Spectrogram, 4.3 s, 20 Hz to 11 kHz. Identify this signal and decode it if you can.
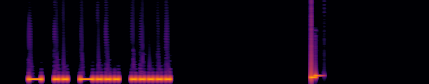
Morse code, heard as a keyed tone, about 28 wpm, 700 Hz. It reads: TIB5
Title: Four Challenging Letter-Number Combinations 28wpm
